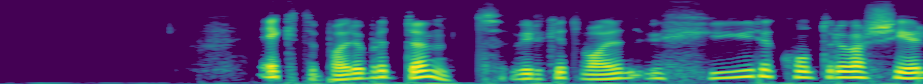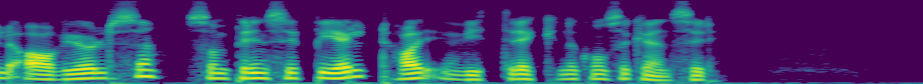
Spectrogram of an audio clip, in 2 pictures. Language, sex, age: Norwegian, male, 28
